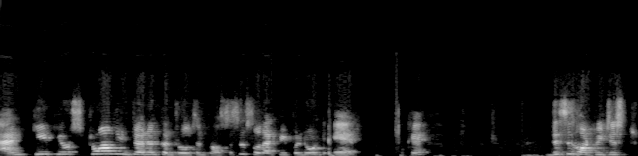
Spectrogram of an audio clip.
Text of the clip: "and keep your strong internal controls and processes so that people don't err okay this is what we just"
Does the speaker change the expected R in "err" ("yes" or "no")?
no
